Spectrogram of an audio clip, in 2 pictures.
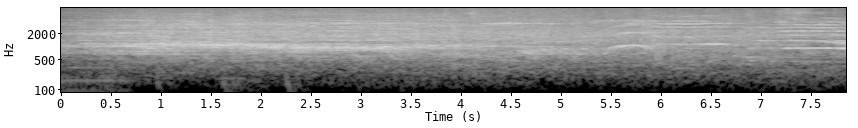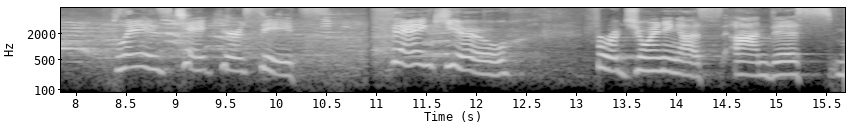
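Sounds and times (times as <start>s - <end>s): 
graduation crowd cheering and clapping: 0.0s - 12.0s
whistles and whoops: 0.8s - 7.8s
speech: 8.4s - 12.5s, 13.2s - 15.6s.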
